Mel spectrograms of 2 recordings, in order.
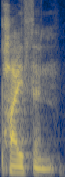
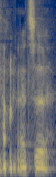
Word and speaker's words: Python: By the way, we pronounce Python Python here in Scotland. Python.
